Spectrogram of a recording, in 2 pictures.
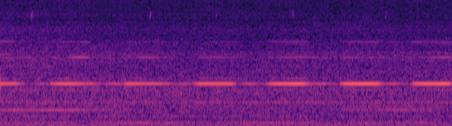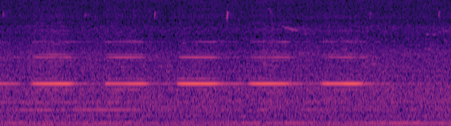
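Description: A truck's reversing alarm beeps faintly at one steady pitch, about once a second, and stops near the end. A low steady hum runs underneath.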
